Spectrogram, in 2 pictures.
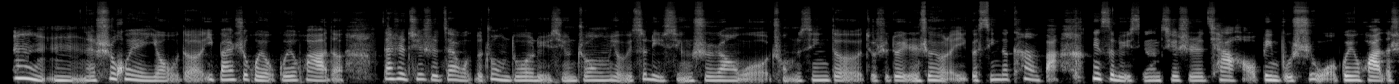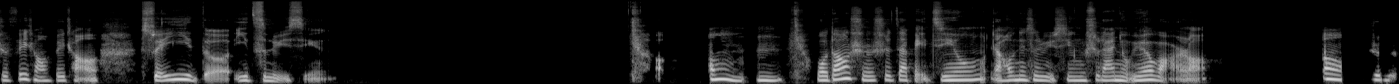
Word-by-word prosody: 嗯 270 -9 +5
嗯， 185 -2 0
那 190 - 0
是 260 +7 +1
会 215 -8 +2
有 170 -1 -3
的， - - -4
一 225 - -2
般 210 +1 +1
是 220 +2 -1
会 210 -3 0
有 175 -2 +1
规 190 0 -1
划 195 -2 +1
的。 - - -4 0.4
但 255 0 +2
是 255 -1 +3
其 240 +2 -3
实 210 -3 -2
在 215 +2 -1
我 180 -3 -4
的 - - -5
众 220 -6 0
多 185 0 0
旅 175 - -2
行 170 +1 -4
中， 185 +1 -2
有 180 - -3
一 - - -2
次 215 +7 -4
旅 210 -6 0
行 175 0 -5
是 185 +1 -2
让 180 -1 0
我 - - -6
重 215 - -7
新 195 +2 -2
地 185 -1 -3
就 - - -7
是 180 - -8
对 185 0 +1
人 - - -1
生 195 +3 +1
有 190 - +1
了 - - -5
一 - - -5
个 190 - -4
新 215 +5 -3
的 225 - -1
看 235 -2 -3
法。 - - -1 0.3
那 270 -2 +6
次 230 -1 +1
旅 180 -3 0
行 180 0 -4
其 190 +2 -2
实 180 0 -2
恰 195 +2 0
好 180 - -4
并 200 -3 +3
不 170 -1 -1
是 235 +7 -2
我 235 +3 -2
规 195 -2 +4
划 185 -1 +6
的， - - -3
是 190 - -3
非 240 +7 0
常 175 -6 -1
非 185 +1 -2
常 185 - 0 0.4
随 195 -1 +2
意 225 0 +6
的 305 +9 -2
一 185 -5 0
次 180 0 -3
旅 160 - -2
行。 260 +1 -9 2.9
啊 - - -4 0.8
嗯 220 -8 +4
嗯， 190 +1 +1 0.3
我 195 0 +4
当 235 +6 +7
时 200 -7 -1
是 200 +2 -3
在 200 +1 +2
北 230 +5 -4
京， 200 +1 +3
然 - - +1
后 190 +3 +2
那 205 0 +5
次 200 +1 0
旅 185 -2 0
行 185 -1 -1
是 200 +2 -4
来 185 0 +2
纽 190 -2 +2
约 200 +3 +5
玩 200 -4 +3
儿 - - -5
了。 - - -1 1.1
嗯， 245 -4 +7 0.3
这 215 - 0
个 205 - -7
195 Hz, 225 characters per minute, -21 LUFS, 185-220 Hz, 2.9 s, 当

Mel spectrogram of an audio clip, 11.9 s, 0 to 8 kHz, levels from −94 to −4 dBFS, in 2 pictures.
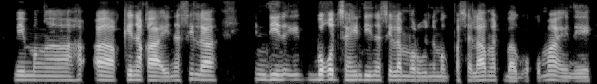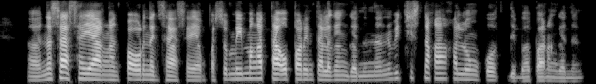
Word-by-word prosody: may 160 - 0
mga 150 -1 -7 0.2
ha 175 - -7
ah, 150 -3 +5
kinakain 150 -4 +3
na 150 - -5
sila. 165 -3 +1 0.4
Hindi 170 -1 -1
bukod 170 +1 +2
sa 160 - 0
hindi 160 0 -3
na 155 - -3
sila 155 0 -1
marunong 140 -1 -8
magpasalamat 145 +2 -2
bago 125 0 -6
kumain, 150 -5 -2
eh, 130 0 -5 0.4
ah, 135 0 -4
nasasayangan 180 -4 +5
pa 185 -2 +2
or 170 - -2
nagsasayang 150 -4 -1
pa. - - -5
So - - -5
may 190 0 +4
mga 200 0 +4
tao 180 -2 +8
pa 180 -1 +1
rin 175 - -9
talagang 160 -1 -1
gano'n 145 +2 -7
ano, 160 +3 -8
which 210 +2 -5
is - - -1
nakakalungkot, 185 -7 -3
'di - - -8
ba 125 +1 -9
parang 130 -1 -3
gano'n. 115 -1 -12
160 Hz, 200 wpm, -25 LUFS, 145-175 Hz, 0.4 s, tao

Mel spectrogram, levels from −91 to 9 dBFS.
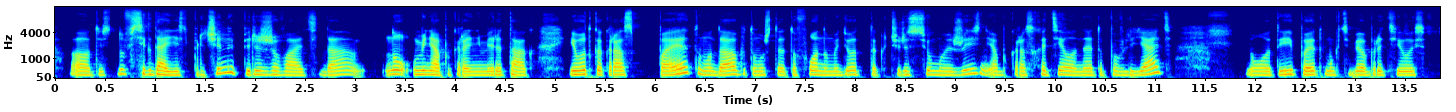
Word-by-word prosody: А, 180 -1 +2
то 170 - -9
есть, 170 - -11
ну, 225 - 0
всегда 205 -3 +2
есть 175 -1 +2
причины 250 - 0
переживать, 180 -5 -1
да. 180 +3 -1 0.3
Ну, 210 +2 +3
у 200 - 0
меня, 195 -3 +5
по - - -14
крайней 170 -2 0
мере, 175 +1 +1
так. 165 -1 0 0.3
И 190 - +5
вот 205 +1 +5
как 200 0 -1
раз 195 -1 +2 0.2
поэтому, 200 +1 +3
да, 185 +3 +4
потому 175 -2 -4
что 175 - -5
это 180 +1 -3
фоном 180 -2 0
идёт 190 +2 -1
так - - -8
через 185 -1 -5
всю 200 - -3
мою 180 -2 -1
жизнь, 215 +4 0
я - - 0
бы - - -8
как - - -28
раз 175 - -3
хотела 190 -1 0
на 170 +1 -2
это 170 - -3
повлиять. 185 - 0 0.7
Вот, 175 0 -1
и 200 +2 +4
поэтому 185 -1 +2
к - - -22
тебе 185 - -1
обратилась. 175 -1 -1
185 Hz, 200 wpm, -23 LUFS, 175-200 Hz, 0.7 s, меня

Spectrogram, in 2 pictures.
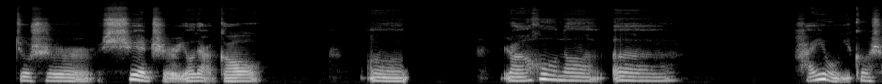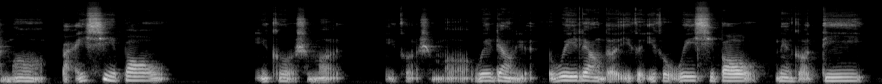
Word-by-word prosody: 就 180 0 -2
是 165 -2 -1
血 220 -6 +4
脂 160 - 0
有 160 - +3
点 165 -1 +2
儿 - - -8
高。 150 0 +1 1.0
嗯， 155 -2 +1 0.9
然 175 +1 0
后 225 +1 +3
呢， 185 +3 -2
呃 175 -1 -3 1.2
还 175 +3 -4
有 245 +3 +5
一 280 - -3
个 180 -11 -4
什 155 - -2
么 155 -1 -2
白 155 - -4
细 185 +2 +4
胞， 180 +8 +1 0.8
一 - - -2
个 - - -4
什 255 - -3
么 285 +1 -2 0.5
一 - - -9
个 - - -10
什 265 - -6
么 285 +1 -6
微 170 +1 +2
量 160 -3 +1
元 285 +1 -6
微 185 0 +5
量 180 -2 +2
的 - - -1
一 - - -3
个 - - -2
一 - - -2
个 - - -2
微 180 +1 +2
细 175 - +3
胞， 165 -1 +3
那 160 -2 0
个 150 - -3
低。 165 +1 -1
175 Hz, 155 characters per minute, -21 LUFS, 165-200 Hz, 1.2 s, 有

